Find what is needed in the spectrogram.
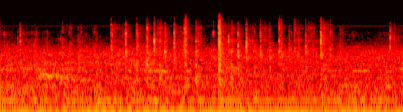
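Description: Typing on a computer keyboard: a run of quick, irregular key clicks, most of them from about one to three seconds in.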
